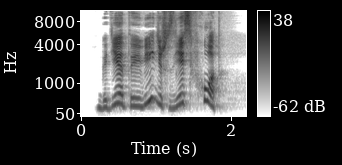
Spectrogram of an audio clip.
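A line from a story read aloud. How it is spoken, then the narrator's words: Barked question. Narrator (Russian): рявкнул я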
